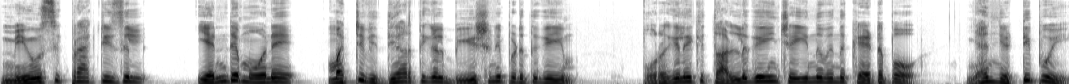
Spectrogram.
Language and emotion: Malayalam, surprised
